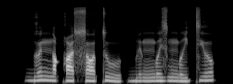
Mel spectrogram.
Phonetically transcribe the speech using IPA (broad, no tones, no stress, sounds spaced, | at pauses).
ɡ ɵ n o q o s ɔ t u | b e ŋʷ i z ŋʷ i tʲ o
